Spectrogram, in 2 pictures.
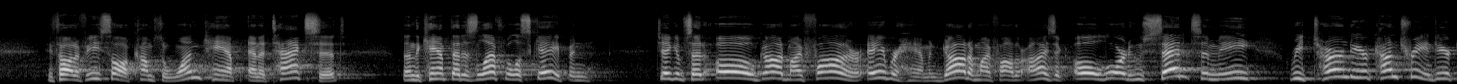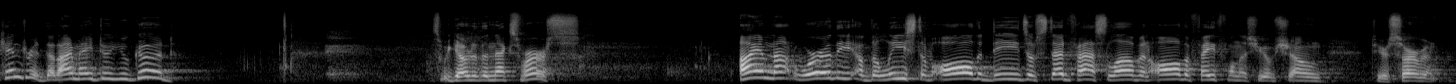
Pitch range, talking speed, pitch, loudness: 210-285 Hz, 175 wpm, 250 Hz, -23 LUFS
